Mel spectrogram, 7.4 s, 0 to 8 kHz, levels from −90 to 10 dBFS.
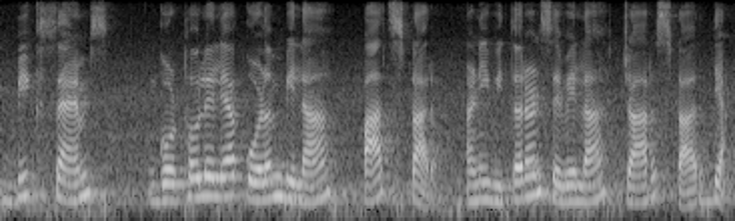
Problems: constant background noise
